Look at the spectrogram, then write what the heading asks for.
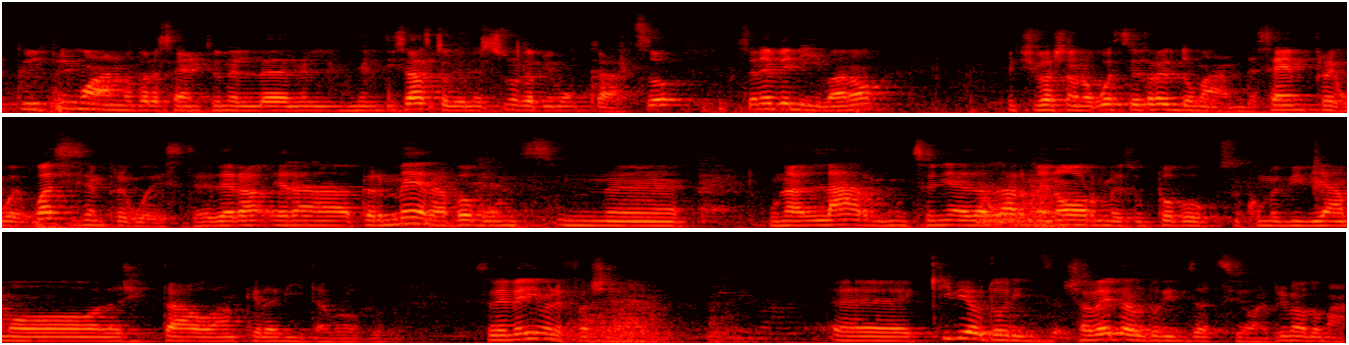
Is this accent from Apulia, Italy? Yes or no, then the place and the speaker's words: yes; Apulia, Italy; Però io in realtà devo dirla proprio tutta, da pugliese sto molto attento anche nei confronti del turismo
